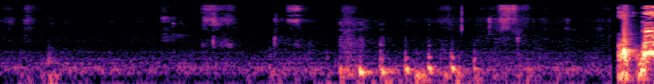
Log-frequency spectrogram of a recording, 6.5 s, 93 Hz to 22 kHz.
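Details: Boston Terrier puppy Busby, seven weeks old, takes on his 7-month-old Great Dane brother Cooper while Kevin watches over; low rapid playful growling in quick bursts, a pause, then one sharp, loud bark at the end.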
